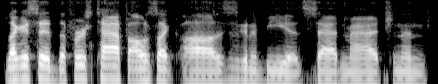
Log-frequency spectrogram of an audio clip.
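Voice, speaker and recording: A man's voice: medium pitch, level tone, moderate pace, smooth, no echo. Hesitant man with a dry close sound. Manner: hesitant, restarts, opinionated. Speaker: podcast co-host. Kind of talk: casual wrestling chat.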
